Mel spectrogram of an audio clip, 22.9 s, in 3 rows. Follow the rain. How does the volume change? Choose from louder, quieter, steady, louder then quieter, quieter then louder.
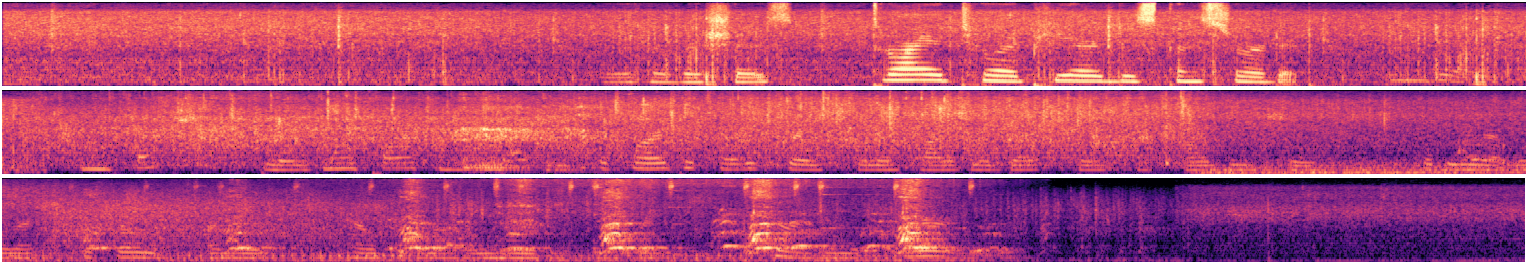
quieter.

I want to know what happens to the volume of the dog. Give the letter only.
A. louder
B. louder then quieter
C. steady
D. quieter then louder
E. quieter
A.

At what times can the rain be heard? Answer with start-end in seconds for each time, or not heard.
0.0-22.8.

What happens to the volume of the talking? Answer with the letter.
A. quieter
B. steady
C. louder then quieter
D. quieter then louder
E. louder
A.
